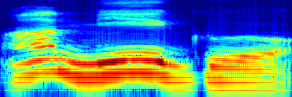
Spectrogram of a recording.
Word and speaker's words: amigo: algumas palavras, ou melhor, a maioria das palavras que terminam com o muitas vezes tem o som de u. Amigo, a gente escreve como amigo, só que a gente lê como amigo.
